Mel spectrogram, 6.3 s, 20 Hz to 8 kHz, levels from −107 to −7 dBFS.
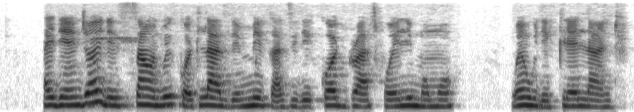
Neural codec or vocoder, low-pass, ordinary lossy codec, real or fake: none; 7.2 kHz; none; real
